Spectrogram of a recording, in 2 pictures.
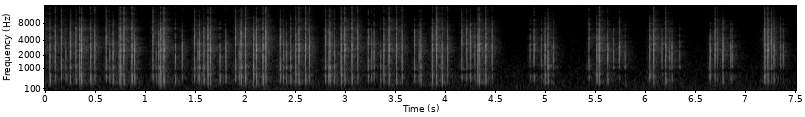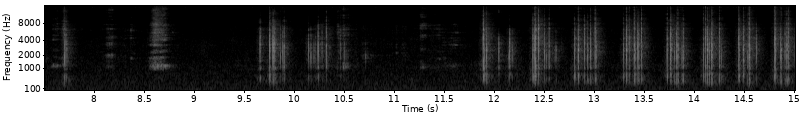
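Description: A flat, thin, solid cut-out plywood Christmas decoration, about a hand-span wide with a painted front and shaped as Mrs Claus, a tree and Santa, is held in both hands and tapped with long painted nails. Dozens of quick, bright, dry clicks come in rapid bursts with short pauses, each dying away almost instantly with no low-end body.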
